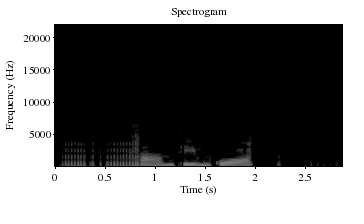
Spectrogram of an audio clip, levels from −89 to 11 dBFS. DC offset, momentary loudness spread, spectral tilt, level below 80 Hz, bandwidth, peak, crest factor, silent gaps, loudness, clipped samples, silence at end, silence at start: under 0.1%; 12 LU; -6.5 dB/octave; -80 dBFS; 6.6 kHz; -32 dBFS; 18 dB; 1.56-1.60 s, 1.99-2.22 s; -48 LUFS; under 0.1%; 0.65 s; 0.1 s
